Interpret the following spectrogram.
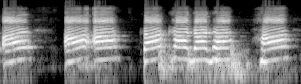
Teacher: इन वर्णों के उच्चारण-स्थान कंठ से होता है यह हम कंठ से बोलते हैं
